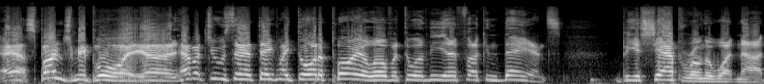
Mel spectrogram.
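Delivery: loud cartoon crab voice. Retelling a cartoon episode to listeners, in a Mr. Krabs voice. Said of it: "mister Krabs was like".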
